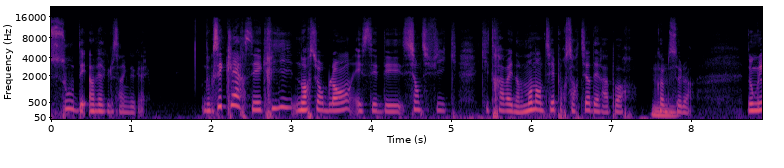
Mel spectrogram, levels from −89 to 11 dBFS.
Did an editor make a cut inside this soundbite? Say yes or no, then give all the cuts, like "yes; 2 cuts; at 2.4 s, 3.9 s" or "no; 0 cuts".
no; 0 cuts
